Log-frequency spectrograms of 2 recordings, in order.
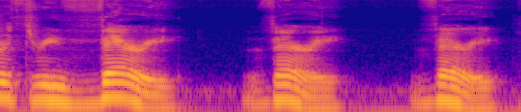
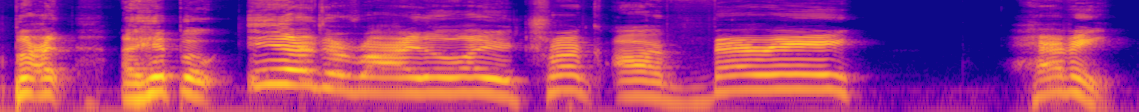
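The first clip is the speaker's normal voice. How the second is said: louder, higher, slow strained yell; straining shout; 9 semitones higher, 10 dB louder than usual. Acted. Gerald groans under animals, strained shout. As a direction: bellow under the weight.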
